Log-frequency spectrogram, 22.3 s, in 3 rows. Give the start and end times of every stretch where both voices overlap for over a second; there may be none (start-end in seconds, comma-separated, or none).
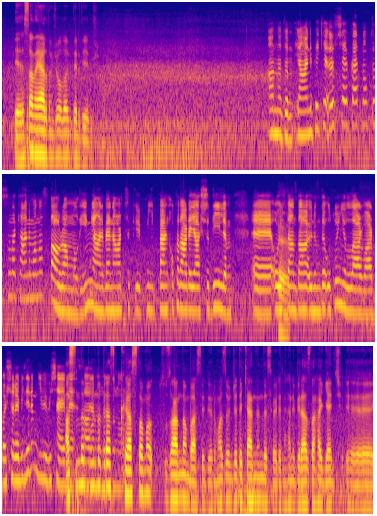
16.2-17.5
